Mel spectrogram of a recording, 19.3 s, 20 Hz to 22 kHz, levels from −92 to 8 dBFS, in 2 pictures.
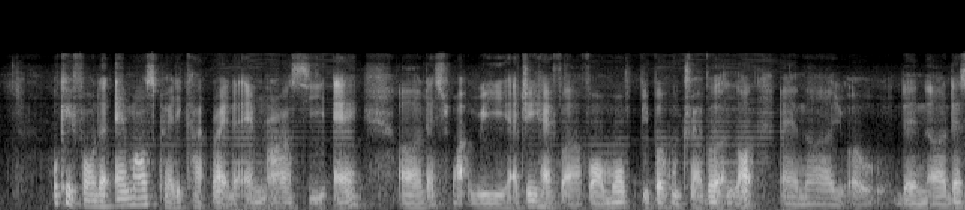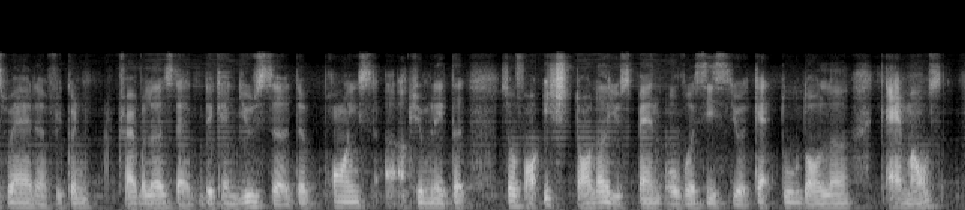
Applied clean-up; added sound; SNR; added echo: neural separator model SepFormer DNS4.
